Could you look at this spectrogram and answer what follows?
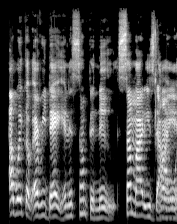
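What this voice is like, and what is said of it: Tearful, emotional crying voice. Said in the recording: “Clearly, I hear it in my voice. I'm up here fucking crying.”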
